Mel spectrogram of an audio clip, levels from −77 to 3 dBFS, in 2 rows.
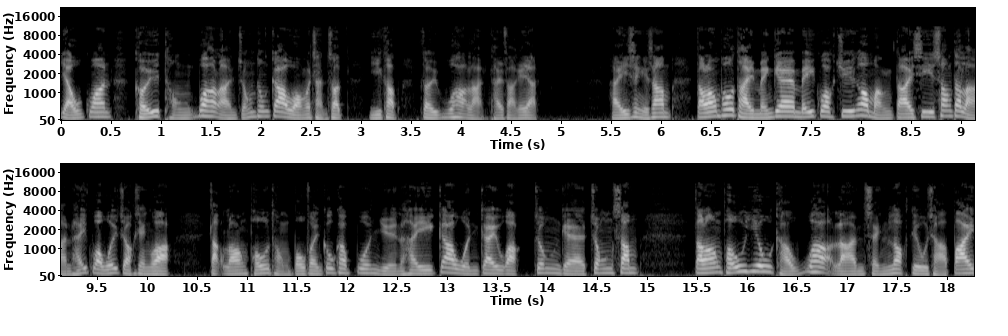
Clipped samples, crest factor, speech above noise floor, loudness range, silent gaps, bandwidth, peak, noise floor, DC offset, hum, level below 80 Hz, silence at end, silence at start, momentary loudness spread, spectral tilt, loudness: under 0.1%; 20 dB; 35 dB; 4 LU; none; 11.5 kHz; -2 dBFS; -57 dBFS; under 0.1%; none; -54 dBFS; 0 s; 0 s; 8 LU; -6.5 dB/octave; -23 LUFS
